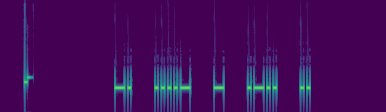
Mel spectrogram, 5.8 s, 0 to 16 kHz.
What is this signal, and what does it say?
Morse code, heard as a keyed tone, about 25 wpm, spaced as for 16 wpm, 700 Hz. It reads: N4TLI
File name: Lesson 15g - Number 5 - Call Signs 25wpm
